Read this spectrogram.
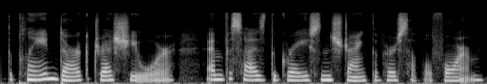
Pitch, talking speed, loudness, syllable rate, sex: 200 Hz, 185 wpm, -16 LUFS, 4.6 syllables/s, female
